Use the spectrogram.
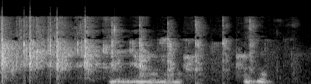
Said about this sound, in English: Who received a prize in SHS? If you received a prize in SHS, let me see her. What subject? Math. Which one? Both of them. Hey. Let's clap for her. Let's clap for her.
